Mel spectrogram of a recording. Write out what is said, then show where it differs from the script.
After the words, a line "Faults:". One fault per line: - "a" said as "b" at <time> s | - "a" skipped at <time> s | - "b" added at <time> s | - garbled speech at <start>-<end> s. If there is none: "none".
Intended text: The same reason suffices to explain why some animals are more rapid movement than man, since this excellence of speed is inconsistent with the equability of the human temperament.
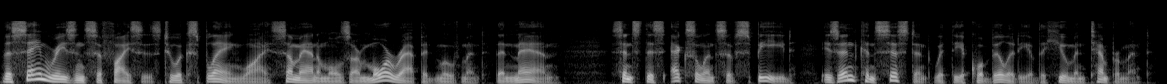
The same reason suffices to explain why some animals are more rapid movement than man, since this excellence of speed is inconsistent with the equability of the human temperament.
Faults:
none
